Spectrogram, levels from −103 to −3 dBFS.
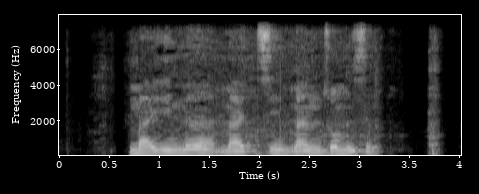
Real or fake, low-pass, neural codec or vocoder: fake; 7.2 kHz; codec, 16 kHz, 8 kbps, FreqCodec, larger model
